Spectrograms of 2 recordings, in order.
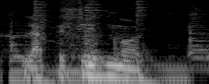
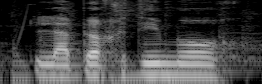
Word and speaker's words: la petite mort: Y perdónenme todos aquellos que sí hablan francés, yo no sé, pero creo que así se pronuncia, la petite mort. O la muerte pequeña. – No, oye, te faltó el acento, es la petite mort.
